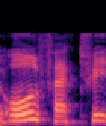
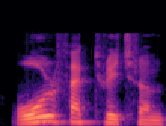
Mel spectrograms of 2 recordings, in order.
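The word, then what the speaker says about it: olfactory: the old factory nerves. 후각 신경이란 의미인데요. 잘못 들으시면 old fact토리나 또는 all factory처럼 들릴 수가 있겠습니다.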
